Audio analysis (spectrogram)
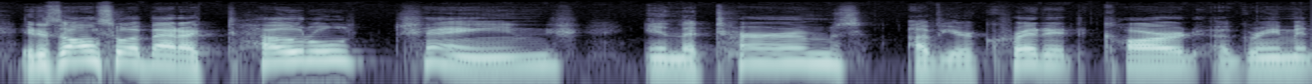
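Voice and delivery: slow, unhurried, careful, deliberate reading aloud. Reading an alert aloud so the listeners really get it, reading slowly. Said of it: "I'm reading it slow".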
